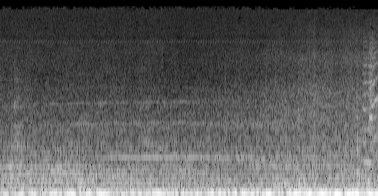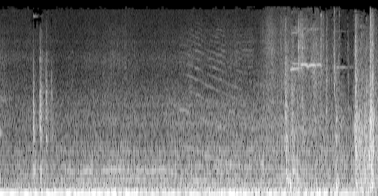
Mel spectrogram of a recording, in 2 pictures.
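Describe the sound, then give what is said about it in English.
A door slowly pulled open by its handle, giving a few faint scrapes and a brief squeak over a steady low rumbling background. “carefully reaches for the door handle and, after a final nod to the men, pulls the door slowly open”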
